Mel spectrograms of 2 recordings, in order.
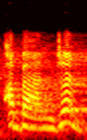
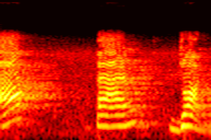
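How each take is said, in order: First: Said in the usual way. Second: Abandon very slow, a... ban... don; three separate stresses. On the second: Shown as a demonstration. Teacher showing three stresses, abandon split very slowly. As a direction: cut abandon into three beats with gaps. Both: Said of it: "तो तीन stress है".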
